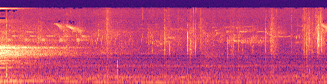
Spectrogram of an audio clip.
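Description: Music dies away in the first second, leaving faint outdoor ambience with a few short, high bird chirps.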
